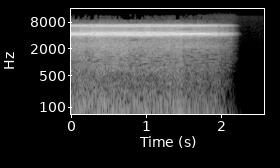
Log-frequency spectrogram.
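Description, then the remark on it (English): A steady, shrill cricket chirp sound effect rings continuously for about two seconds, loud, with a faint rustling hiss underneath, then cuts off abruptly into silence. “Yeah, that's right. Crickets.”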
